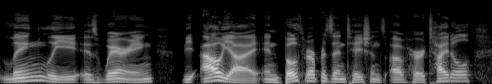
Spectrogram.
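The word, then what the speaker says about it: áo dài: them the Vietnamese aoyai romanized as a o d a i but pronounced aoyai is a very much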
